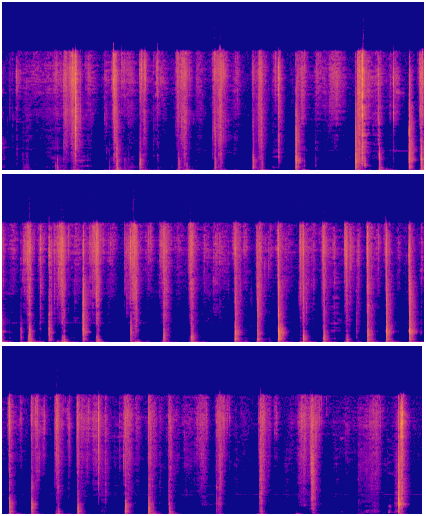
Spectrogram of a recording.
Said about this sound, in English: I'm probably just going to chop up enough ham for both of us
